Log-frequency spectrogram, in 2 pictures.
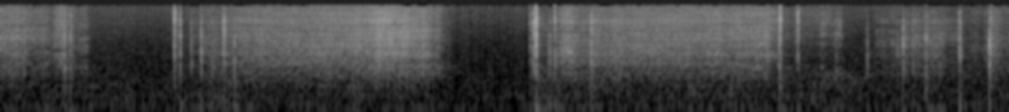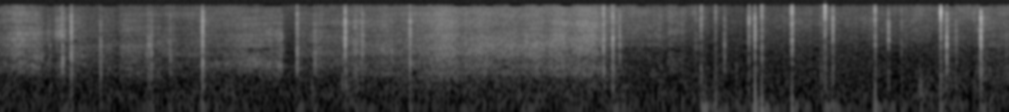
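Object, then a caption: Glass bath salt bottle. Long nails scratch and tap the upper body and shoulder of a full glass bath salt bottle. Steady, bright scratching hiss runs through most of the clip, pausing briefly twice early on, with many sharp, short clicks that grow denser and louder toward the end.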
